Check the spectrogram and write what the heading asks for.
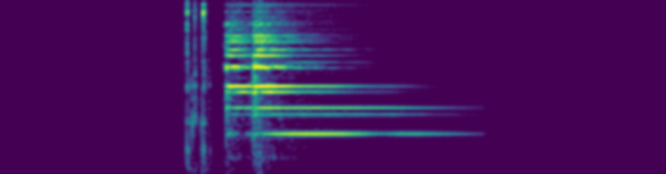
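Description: Sound effect of a quick double click followed by a bright bell ding that rings and fades out over about a second and a half, the cue for a notification bell button popping up.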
